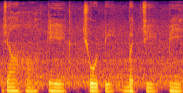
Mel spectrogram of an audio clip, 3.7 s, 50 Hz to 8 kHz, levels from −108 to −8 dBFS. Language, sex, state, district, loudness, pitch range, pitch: Hindi, male, Haryana, Rohtak, -19 LUFS, 110-120 Hz, 115 Hz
